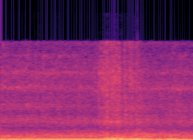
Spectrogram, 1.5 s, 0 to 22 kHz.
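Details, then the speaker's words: 1956 Chevy V8 just fitted with a new FST carburetor, first test run, idles fast and steady with a deep low rumble, a high idle that will be lowered; no leaks seen, then a vacuum leak was suspected. "oh that's it's got a high idle but we can lower that down"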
